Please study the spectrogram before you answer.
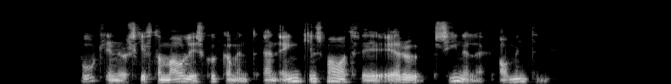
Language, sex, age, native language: Icelandic, male, 20-29, Icelandic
